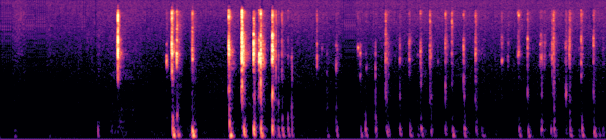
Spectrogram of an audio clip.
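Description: Faint typing on a computer keyboard: a few louder keystrokes in the first half, then a quick, even run of lighter taps, about five a second.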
